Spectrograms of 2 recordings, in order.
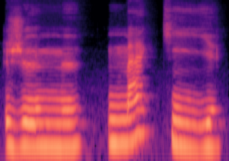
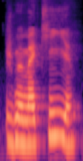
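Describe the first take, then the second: First: It is said at an ordinary speaking pace. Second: It is said fast, with some sounds dropped. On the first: This is the pace learners should use. "at a normal pace" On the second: This is how native speakers say it. "fast, as a native speaker would do"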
